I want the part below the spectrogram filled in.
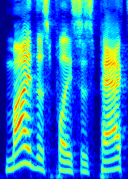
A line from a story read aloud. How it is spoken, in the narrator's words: Jesse says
